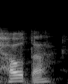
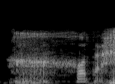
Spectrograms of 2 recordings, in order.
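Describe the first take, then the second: First: "J" as jota with a light breathy h; soft aspirated h opening "J", little scrape; unscraped soft jota. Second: "J" as jota with a long rasped kh; drawn-out throat scrape opening "J"; scraped hard jota. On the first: Teacher showing what it is less like, soft h jota. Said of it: "No tanto J". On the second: Teacher showing the sound wanted, strongly scraped jota. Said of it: "sino J". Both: Shown as a demonstration.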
